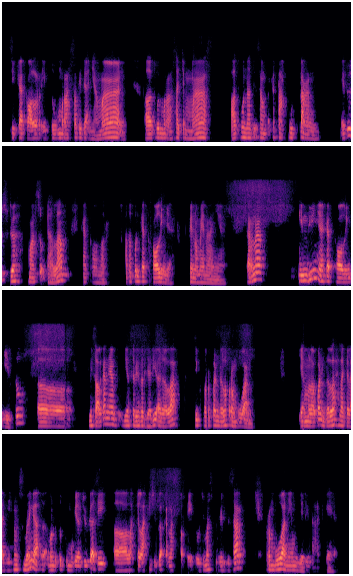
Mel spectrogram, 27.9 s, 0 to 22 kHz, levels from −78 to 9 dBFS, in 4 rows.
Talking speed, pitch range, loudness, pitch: 135 wpm, 115-140 Hz, -21 LUFS, 125 Hz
